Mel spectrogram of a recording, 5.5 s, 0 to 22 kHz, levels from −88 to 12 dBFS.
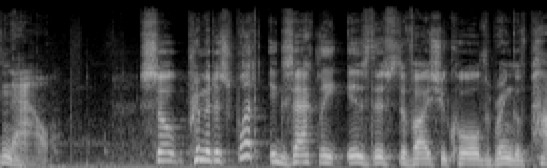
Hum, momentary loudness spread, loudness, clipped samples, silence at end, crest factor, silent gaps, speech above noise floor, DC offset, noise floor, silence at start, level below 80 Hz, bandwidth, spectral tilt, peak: none; 6 LU; -18 LUFS; under 0.1%; 0 s; 16 dB; none; 23 dB; under 0.1%; -41 dBFS; 0 s; -44 dBFS; 17.5 kHz; -4.5 dB/octave; -2 dBFS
